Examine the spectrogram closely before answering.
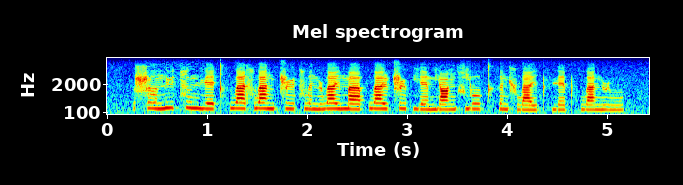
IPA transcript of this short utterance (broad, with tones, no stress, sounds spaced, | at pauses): ʂ ɤ˨˩ n̪ y˥˧ t͡s u˥˩ n̪ ɥ ɛ˨˩ kʰ w ä˥˧ s w a˥˩ n ʈ͡ʂ ɻ̩˧˥ t͡s w ə˨˩ n ɻ w a˥ ɪ̯ m ä˧˥ p w a˥ ɪ̯ ʈ͡ʂ ɻ̩˥ p j ɛ˨˩ m j ɑ˧˥ ŋ ɕ j o˥˧ ʊ̯ kʰ ə˥˩ n ʂ w a˧˥ ɪ̯ pʰ ɥ ɛ˧˥ pʰ w a˥ n ɻ u˧˥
